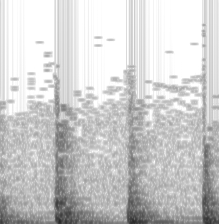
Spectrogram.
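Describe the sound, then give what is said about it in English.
Three heavy, evenly spaced knocks on a door by the mailman bringing the mail, each a low, booming thud with a short ringing decay, loud with no voices. “who's at the door?”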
